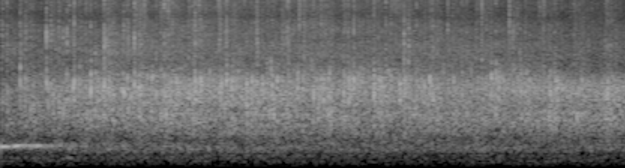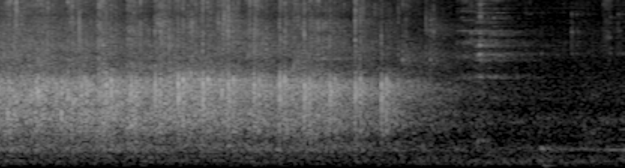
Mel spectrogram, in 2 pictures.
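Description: Audience applauding, a dense patter of many hands clapping that dies away about ten seconds in.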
